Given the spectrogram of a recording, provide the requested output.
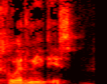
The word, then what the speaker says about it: Kubernetes: Yo creo, yo creo que nadie lo pronuncia bien. Si, hay que fiarse de lo que dice, de cómo lo pronuncian en las charlas y demás, es Kubernetes. Kubernetes. Sí, y según los estándares de pronunciación norteamericanos y, y de griego clásico, que es de donde viene la palabra.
